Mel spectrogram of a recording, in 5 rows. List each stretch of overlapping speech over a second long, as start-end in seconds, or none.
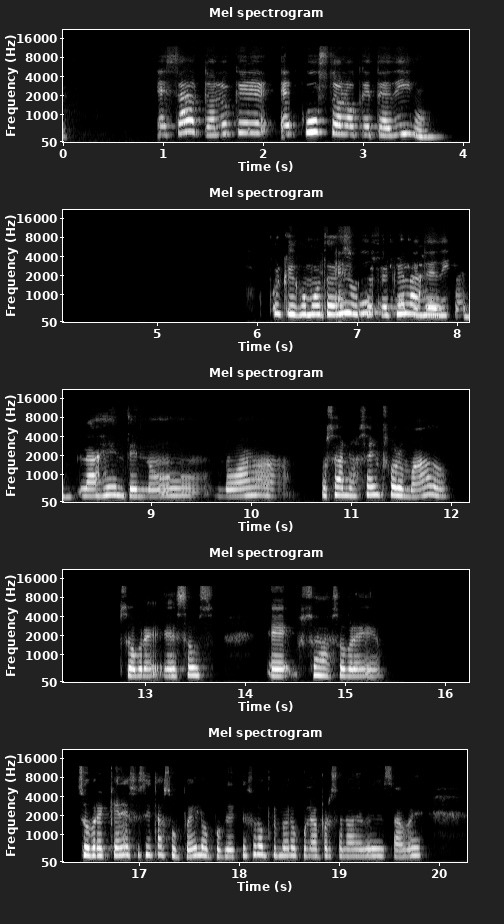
6.8-8.0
